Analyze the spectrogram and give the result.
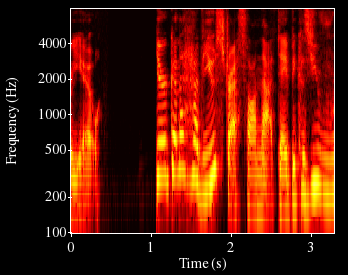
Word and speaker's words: eustress: It's not spelled at all the way that it sounds. It's pronounced eustress, as in like eustress, which is hilarious, but it's spelled with an A.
